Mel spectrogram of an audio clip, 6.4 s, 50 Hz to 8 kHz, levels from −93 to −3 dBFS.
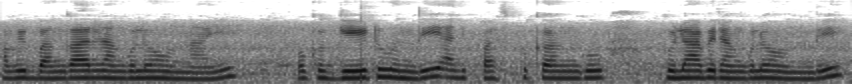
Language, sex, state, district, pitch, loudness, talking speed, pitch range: Telugu, female, Telangana, Mahabubabad, 205 Hz, -16 LUFS, 120 wpm, 195-210 Hz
